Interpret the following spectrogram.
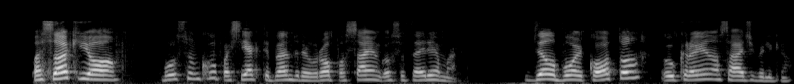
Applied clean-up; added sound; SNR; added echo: neural mask model DeepFilterNet 3.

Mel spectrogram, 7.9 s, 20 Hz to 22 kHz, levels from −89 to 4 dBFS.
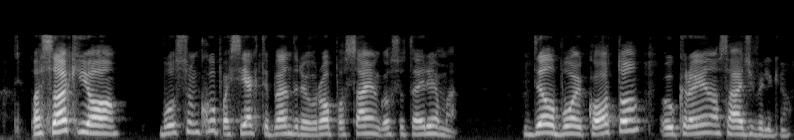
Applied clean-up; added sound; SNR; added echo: none; none; none; none.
